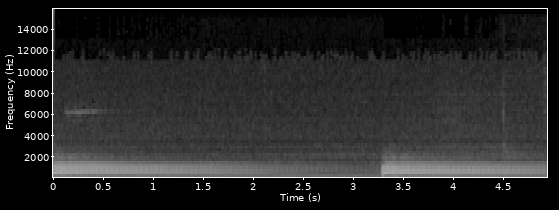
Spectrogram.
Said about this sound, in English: Today in Chattanooga, Tennessee, a somber moment. Late this afternoon, several churches and chapels rang their bells.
